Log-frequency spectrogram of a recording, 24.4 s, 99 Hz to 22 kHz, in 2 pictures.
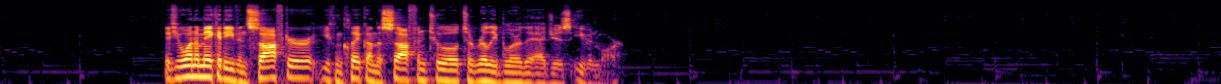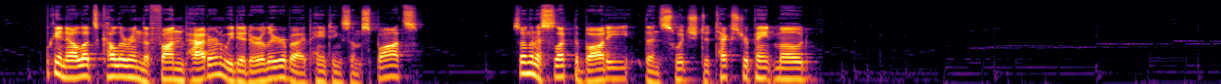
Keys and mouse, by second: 2.8 click, 3.5 f, 4.3-5.8 drag, 6.1-7.2 drag, 7.5-8.7 drag, 9.2-10.3 drag, 11.2-12.0 drag, 12.2 middle click, 18.6-19.2 drag, 19.7 click, 22.0 click.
